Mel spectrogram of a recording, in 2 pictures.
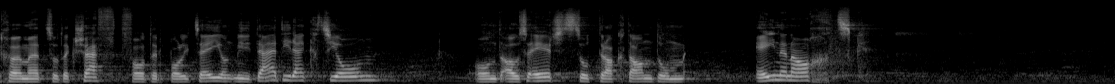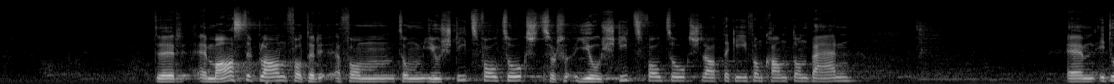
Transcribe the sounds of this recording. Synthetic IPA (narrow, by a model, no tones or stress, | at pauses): χœmət͡sʊd̥əkʃæftfɔdəɾpɔlit͡sɛɪʊntmilitæːɾd̥iɾɛkχt͡sjoːn | ʔʊndɑlseːɾʃtst͡sʊt̪ɾɑkχtɑntʊm | ɛɪnənɑχt͡sk | d̥əɾmɑːstəɾplɑːnfɔd̥əfɔmt͡sʊmjuʃtit͡sfɔlt͡soːkst͡sʊɾjuʃtit͡sfɔlt͡soːksʃtɾɑtɛɡiːfɔmkʰχɑnt̪onbæːɾn | ɛmɪdu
